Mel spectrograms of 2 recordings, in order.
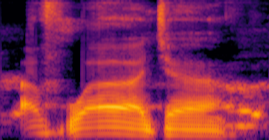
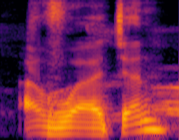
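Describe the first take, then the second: First: The word ends with a long a vowel. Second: The word ends with an n sound. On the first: The reader stops on this word. "hingga menjadi afwaja" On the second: The reading continues without stopping. "Contohnya afwajan"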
